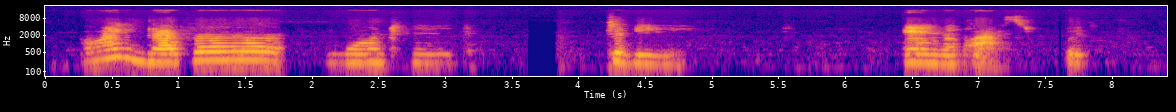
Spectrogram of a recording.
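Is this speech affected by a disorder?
Yes: cerebral palsy; from birth, 22 years, brain not connecting properly to muscles, trouble walking, mild learning disability; was in speech therapy.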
